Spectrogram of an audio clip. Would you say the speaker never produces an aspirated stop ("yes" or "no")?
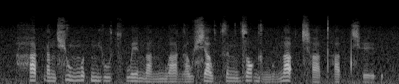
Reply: no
